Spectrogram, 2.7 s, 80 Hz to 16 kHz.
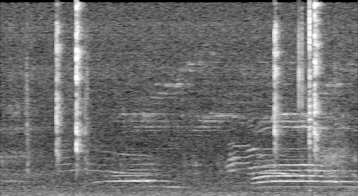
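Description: Cat meowing in The Sims 4, several drawn-out meows rising and falling over a steady low background hum, fairly close and clear with no talking.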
